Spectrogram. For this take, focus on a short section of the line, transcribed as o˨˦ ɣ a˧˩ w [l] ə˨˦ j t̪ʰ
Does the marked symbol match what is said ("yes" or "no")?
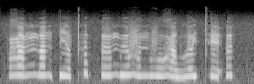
yes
